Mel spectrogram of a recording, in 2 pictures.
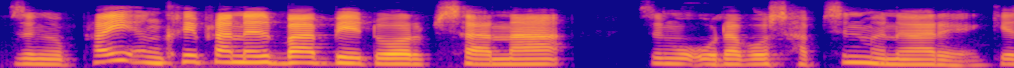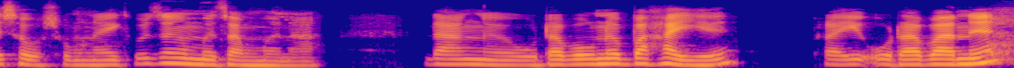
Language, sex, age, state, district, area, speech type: Bodo, female, 45-60, Assam, Chirang, rural, spontaneous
